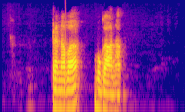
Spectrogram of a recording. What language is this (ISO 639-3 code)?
tel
